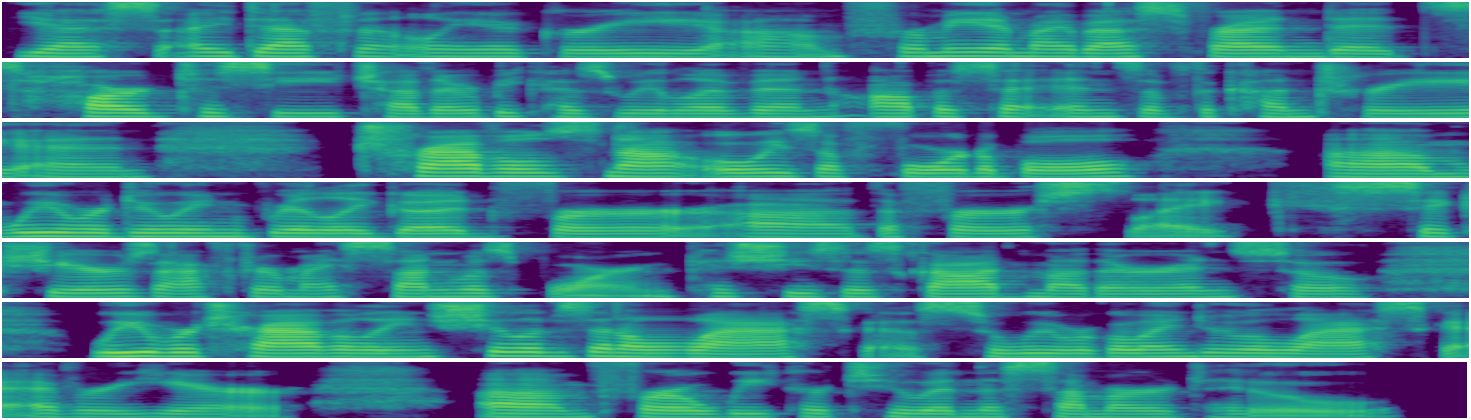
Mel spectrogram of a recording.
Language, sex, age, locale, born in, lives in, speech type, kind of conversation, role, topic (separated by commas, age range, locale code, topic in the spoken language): English, female, 40-44, en-US, United States, United States, conversation, unstructured, none, How often do you check in with friends, what prompts you to do it, and what makes those check-ins meaningful for both of you?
